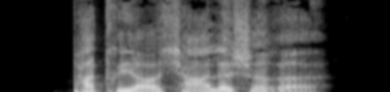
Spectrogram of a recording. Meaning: inflection of patriarchalisch: 1. strong/mixed nominative/accusative feminine singular comparative degree 2. strong nominative/accusative plural comparative degree
- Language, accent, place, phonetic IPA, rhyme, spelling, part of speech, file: German, Germany, Berlin, [patʁiaʁˈçaːlɪʃəʁə], -aːlɪʃəʁə, patriarchalischere, adjective, De-patriarchalischere.ogg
